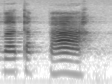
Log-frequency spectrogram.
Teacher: a sílaba mais forte é a última, oxítona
